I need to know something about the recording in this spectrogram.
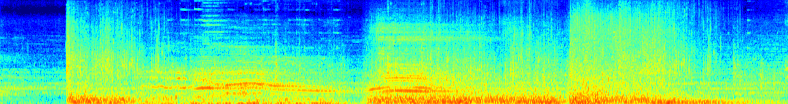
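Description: Heavy stone crashes and rumbles as it falls.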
